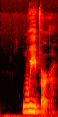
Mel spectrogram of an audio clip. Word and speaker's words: Weaver: Sigourney Weaver. We, tense E after the W, Weaver.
